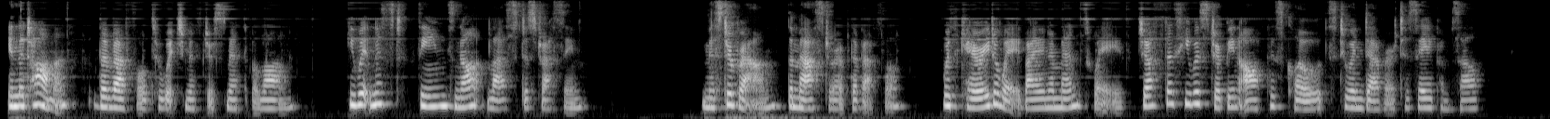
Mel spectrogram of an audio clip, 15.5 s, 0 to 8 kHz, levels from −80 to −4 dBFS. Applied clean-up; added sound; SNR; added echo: neural mask model DeepFilterNet 3.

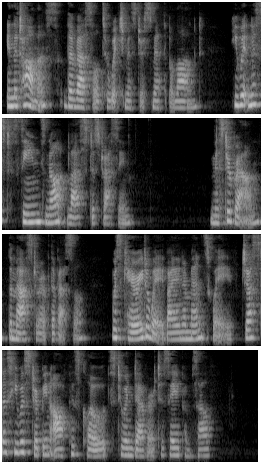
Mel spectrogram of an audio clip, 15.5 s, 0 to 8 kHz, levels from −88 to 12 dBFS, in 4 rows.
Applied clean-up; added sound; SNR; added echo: none; none; none; none.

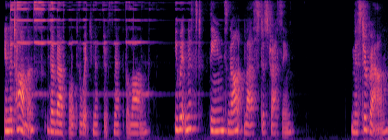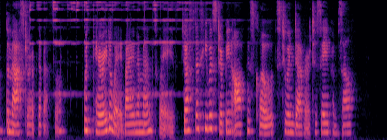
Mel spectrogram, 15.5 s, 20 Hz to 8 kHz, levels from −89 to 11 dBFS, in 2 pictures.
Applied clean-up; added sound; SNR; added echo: neural mask model RNNoise.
